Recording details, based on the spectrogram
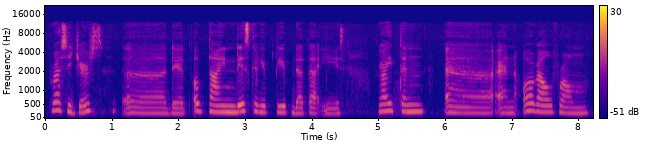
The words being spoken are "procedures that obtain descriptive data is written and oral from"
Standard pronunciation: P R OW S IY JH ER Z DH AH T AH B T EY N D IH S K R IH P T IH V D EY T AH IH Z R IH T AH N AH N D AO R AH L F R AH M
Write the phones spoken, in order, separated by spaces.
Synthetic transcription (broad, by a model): P R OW S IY JH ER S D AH T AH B T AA N D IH S K R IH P T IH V D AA T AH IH S R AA T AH N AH N AO R AH L F R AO M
